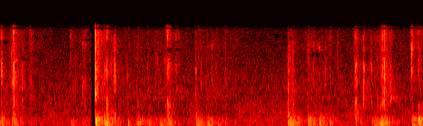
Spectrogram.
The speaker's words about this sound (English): While folks are typing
